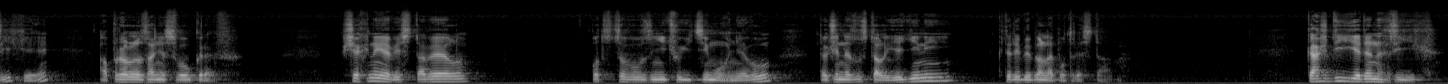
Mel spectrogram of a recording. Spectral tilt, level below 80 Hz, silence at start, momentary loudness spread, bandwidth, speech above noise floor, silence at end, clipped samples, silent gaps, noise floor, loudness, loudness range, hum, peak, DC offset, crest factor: -3.5 dB/octave; -62 dBFS; 0 s; 14 LU; 19 kHz; 27 dB; 0.1 s; under 0.1%; none; -56 dBFS; -29 LUFS; 4 LU; none; -2 dBFS; under 0.1%; 28 dB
